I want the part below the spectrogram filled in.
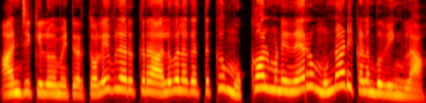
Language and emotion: Tamil, surprised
